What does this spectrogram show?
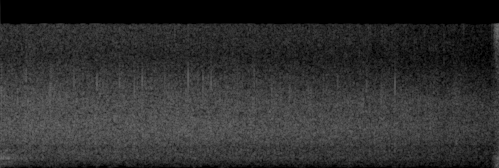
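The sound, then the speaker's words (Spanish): A church audience applauds for the blood of Jesus during a sermon, a dense, sustained burst of many hands clapping at steady loudness for the whole stretch, with no voices rising above it. “Primero, un aplauso para la sangre de Jesús.”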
